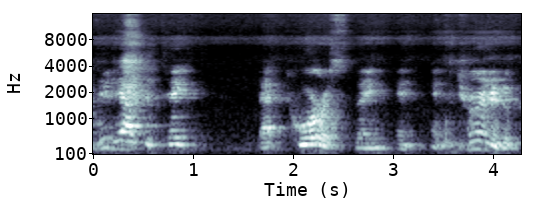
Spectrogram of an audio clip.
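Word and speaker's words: torus: that Taurus cover, and it is a Taurus, it's spelled T-O-R-U-S, like two Russ.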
